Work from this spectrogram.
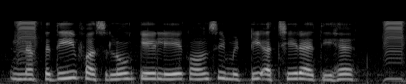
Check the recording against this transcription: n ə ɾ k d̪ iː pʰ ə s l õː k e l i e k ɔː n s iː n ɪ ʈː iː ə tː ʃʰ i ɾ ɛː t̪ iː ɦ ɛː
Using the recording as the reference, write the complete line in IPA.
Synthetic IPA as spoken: n ə k d̪ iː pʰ ə s l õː k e l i e k ɔː n s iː m ɪ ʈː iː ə tː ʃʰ i ɾ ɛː t̪ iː ɦ ɛː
